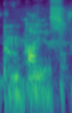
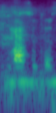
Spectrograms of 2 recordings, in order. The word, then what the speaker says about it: Tacitus: Tacitus in Latin, Tacitus as he's pronounced in English.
